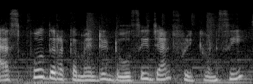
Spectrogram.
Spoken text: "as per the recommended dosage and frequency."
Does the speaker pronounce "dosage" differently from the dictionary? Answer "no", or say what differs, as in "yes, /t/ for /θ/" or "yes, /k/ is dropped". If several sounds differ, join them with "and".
no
